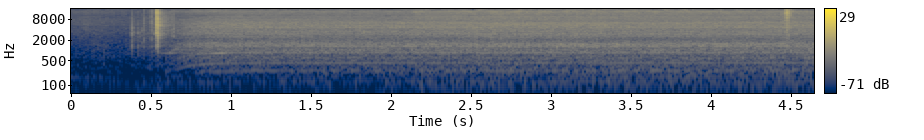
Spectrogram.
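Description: A hair dryer runs steadily after a brief click, blowing to dry paint on a gingerbread man stocking, a constant loud whooshing hiss with a faint whine that lasts to the end.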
